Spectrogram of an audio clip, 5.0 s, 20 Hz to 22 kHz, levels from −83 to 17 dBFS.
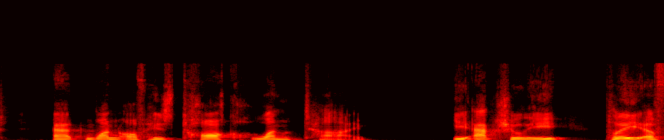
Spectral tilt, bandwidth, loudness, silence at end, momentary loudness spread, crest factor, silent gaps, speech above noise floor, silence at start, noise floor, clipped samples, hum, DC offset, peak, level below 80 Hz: -6 dB/octave; 12.5 kHz; -29 LUFS; 0 s; 12 LU; 20 dB; none; 53 dB; 0.4 s; -81 dBFS; under 0.1%; none; under 0.1%; -10 dBFS; -70 dBFS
